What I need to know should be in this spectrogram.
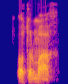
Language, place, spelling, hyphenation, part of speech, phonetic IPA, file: Azerbaijani, Baku, oturmaq, o‧tur‧maq, verb, [oturˈmɑχ], LL-Q9292 (aze)-oturmaq.wav
- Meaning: 1. to sit 2. to take root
